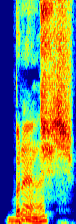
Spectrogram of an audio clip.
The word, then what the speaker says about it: Brandt: Eu vou indicar Cabras da Peste do Victor Brandt. Brandt, Brandt, Brandt. Pô, como é que fala o nome dele? Brandt. – Brant.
